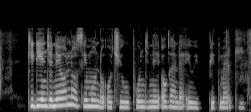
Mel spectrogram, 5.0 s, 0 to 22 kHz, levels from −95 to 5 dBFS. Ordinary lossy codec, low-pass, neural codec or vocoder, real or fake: none; none; none; real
